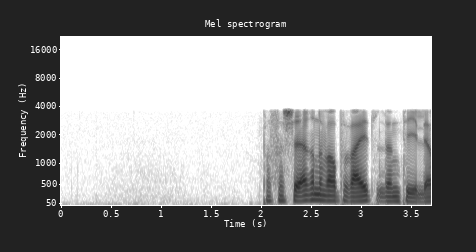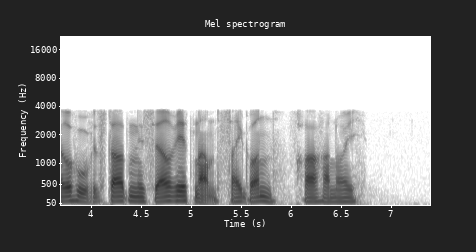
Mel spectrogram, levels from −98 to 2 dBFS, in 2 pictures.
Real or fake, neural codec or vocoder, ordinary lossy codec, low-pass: real; none; none; 3.6 kHz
